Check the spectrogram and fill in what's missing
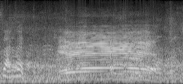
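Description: A loud, close cow moo, long and drawn out, preceded by a shorter lowing call, with background noise of a busy cattle market at Aftabganj.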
